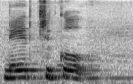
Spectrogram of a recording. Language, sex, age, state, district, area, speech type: Telugu, female, 60+, Andhra Pradesh, Chittoor, rural, read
